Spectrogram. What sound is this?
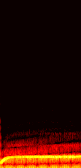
Korg Polsix with a bad chip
